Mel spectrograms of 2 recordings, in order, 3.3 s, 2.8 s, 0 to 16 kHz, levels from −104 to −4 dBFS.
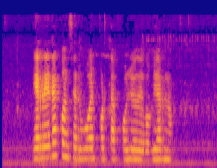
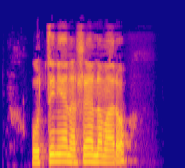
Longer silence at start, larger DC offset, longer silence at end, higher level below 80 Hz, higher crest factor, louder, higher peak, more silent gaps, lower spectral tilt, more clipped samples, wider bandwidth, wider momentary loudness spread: about the same, 0.5 s vs 0.5 s; neither; second, 0.65 s vs 0.8 s; second, -70 dBFS vs -54 dBFS; first, 24 dB vs 16 dB; second, -22 LUFS vs -13 LUFS; about the same, 0 dBFS vs 0 dBFS; neither; about the same, -4 dB/octave vs -5 dB/octave; neither; first, 11.5 kHz vs 9.4 kHz; first, 11 LU vs 7 LU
